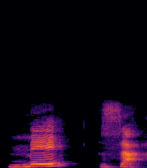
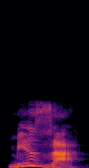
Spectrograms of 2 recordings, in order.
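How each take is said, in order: First: The stress is on the first syllable. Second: The stress is on the second syllable. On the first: The speaker calls it right. "imagine um acento, por exemplo, no E" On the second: The speaker calls it wrong. "ou no ZA"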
